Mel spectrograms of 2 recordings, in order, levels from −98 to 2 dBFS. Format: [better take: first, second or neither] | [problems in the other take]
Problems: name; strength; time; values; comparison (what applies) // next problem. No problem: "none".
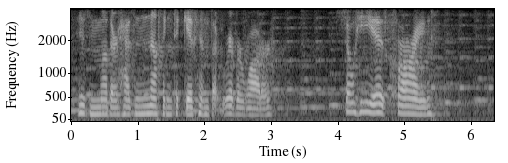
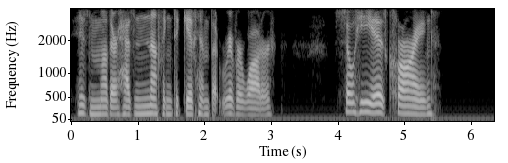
second | background sound (Musical instrument); 15 dB below the speech // room echo; dies away in 2.8 s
